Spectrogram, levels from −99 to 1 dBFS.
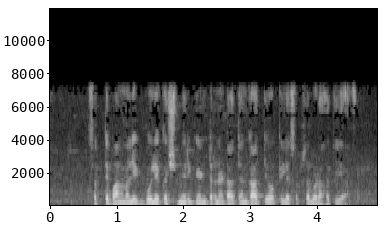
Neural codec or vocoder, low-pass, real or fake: none; 7.2 kHz; real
